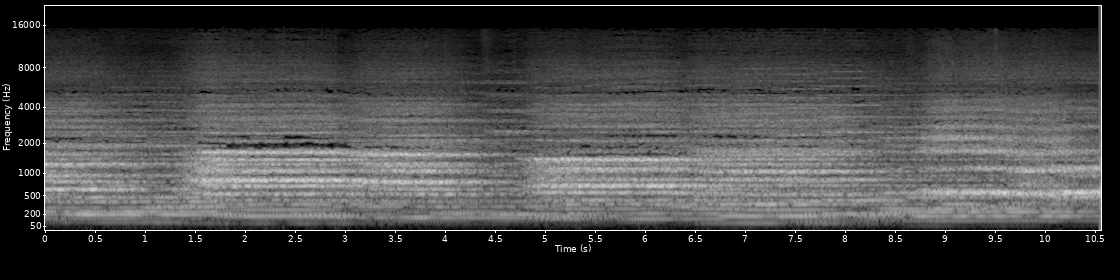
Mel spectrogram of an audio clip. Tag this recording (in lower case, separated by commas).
music, singing, choir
